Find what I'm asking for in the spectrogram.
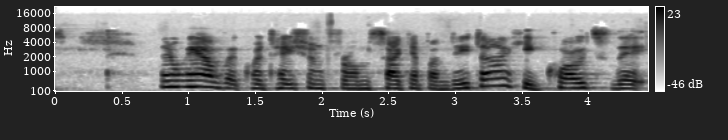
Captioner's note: speaking foreign language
